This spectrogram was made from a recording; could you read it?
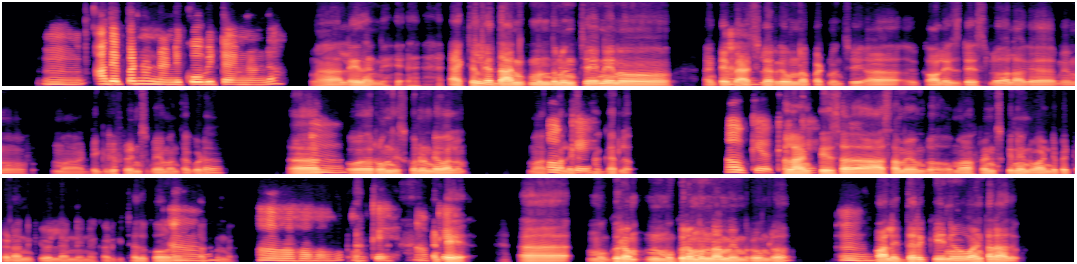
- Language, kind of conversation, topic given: Telugu, podcast, ఆసక్తి కోల్పోతే మీరు ఏ చిట్కాలు ఉపయోగిస్తారు?
- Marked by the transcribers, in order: tapping; in English: "కోవిడ్ టైమ్"; chuckle; in English: "యాక్చువల్‌గా"; in English: "బ్యాచిలర్‌గా"; in English: "కాలేజ్ డేస్‌లో"; in English: "ఫ్రెండ్స్"; in English: "రూమ్"; in English: "కాలేజ్‌కి"; in English: "ఫ్రెండ్స్‌కి"; chuckle; in English: "రూమ్‌లో"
